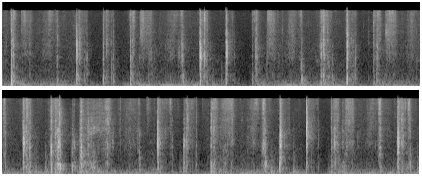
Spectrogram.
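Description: Tarot cards shuffled by hand, a rapid series of crisp papery riffs and slaps in an irregular rhythm, close and fairly loud, with no talking.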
